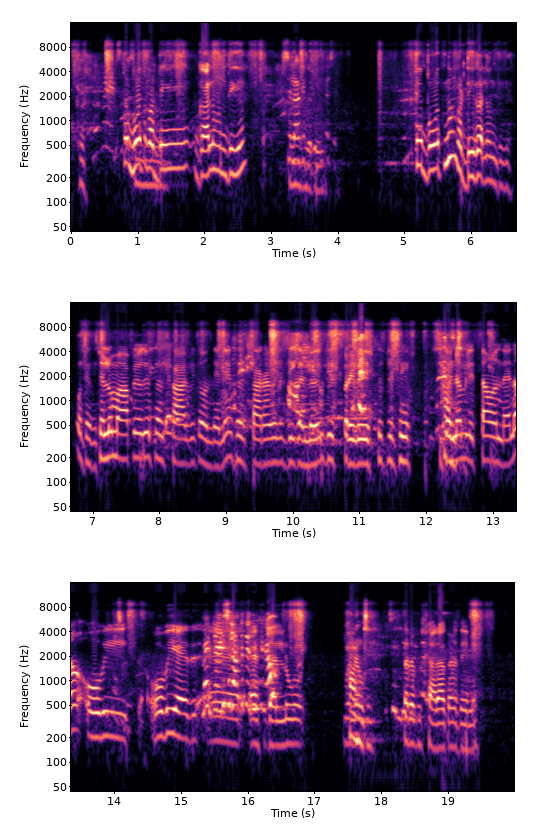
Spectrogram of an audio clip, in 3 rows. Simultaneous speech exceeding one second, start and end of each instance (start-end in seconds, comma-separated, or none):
none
